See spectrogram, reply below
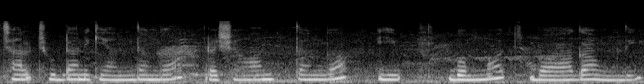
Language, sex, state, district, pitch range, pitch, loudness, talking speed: Telugu, male, Andhra Pradesh, Annamaya, 210-230 Hz, 220 Hz, -16 LUFS, 75 wpm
